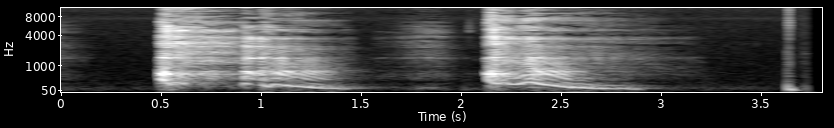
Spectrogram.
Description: My bronchitis is gradually leaving me, but I'm still coughing - although a much dryer cough now.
